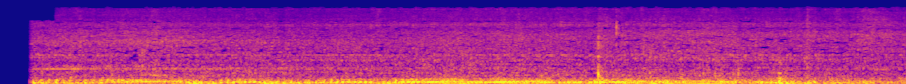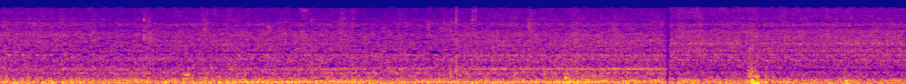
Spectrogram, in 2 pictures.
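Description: A vehicle engine idling with a steady low rumble, louder in the first half, with a couple of sharp knocks, one about six seconds in and one near the end.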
